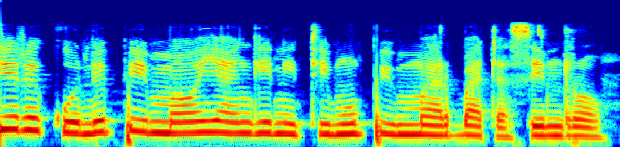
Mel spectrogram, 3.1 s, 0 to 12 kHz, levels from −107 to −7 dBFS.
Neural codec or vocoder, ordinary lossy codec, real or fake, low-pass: none; none; real; 7.2 kHz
